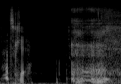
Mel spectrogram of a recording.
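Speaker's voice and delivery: breathy whisper, slow. Real, not acted. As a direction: let it go in a whisper. Giving up softly.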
